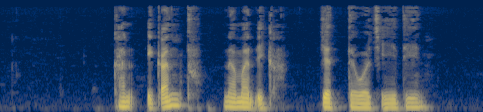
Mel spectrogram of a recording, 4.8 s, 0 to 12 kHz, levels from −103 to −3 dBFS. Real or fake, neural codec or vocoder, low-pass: real; none; 9.9 kHz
